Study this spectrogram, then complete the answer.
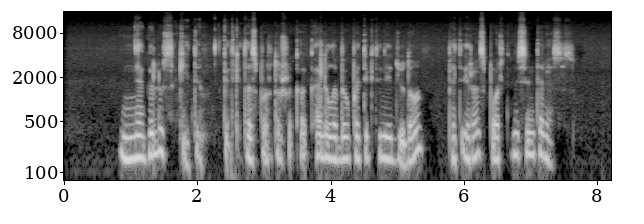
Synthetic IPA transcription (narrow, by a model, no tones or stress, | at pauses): nʲɛɡɐlʲʊsɐ̥kʲiːt̪ʲɪkɐt̪kʲɪ̥t̪ɐspɔ̰ɾt̪oːʃɐkʰɐɡ̥ɑːlʲɪlˠɐbʲɛʊpɐt̪ʲɪkt̪ʲɪnʲɛɪd̪ʲʊd̪oː | b̥ʲɛt̪iːɾɐspɔɾʲt̪ʲɪnʲɪsɪnʲt̪ʲɛɾʲɛsɐ̥s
